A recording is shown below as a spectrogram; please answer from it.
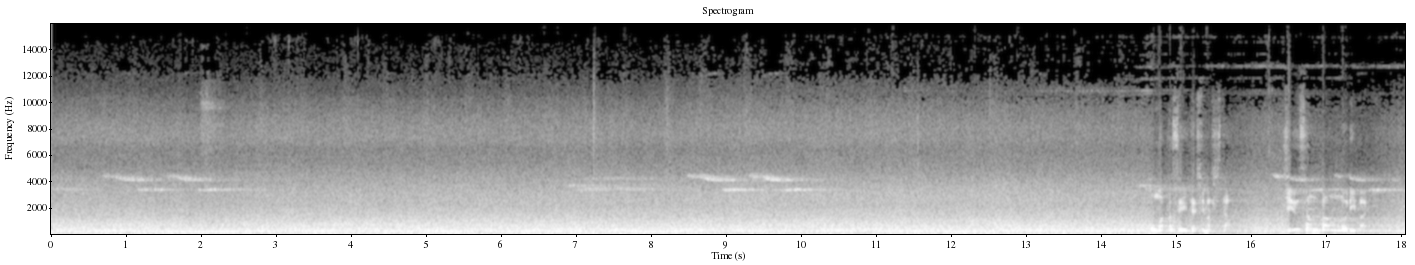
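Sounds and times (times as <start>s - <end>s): standing train running rumble: 0.0s - 18.0s
faint high whistling tones: 0.1s - 2.6s, 6.9s - 10.4s, 14.5s - 15.5s, 16.2s - 18.0s.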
